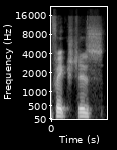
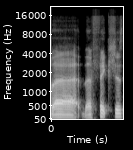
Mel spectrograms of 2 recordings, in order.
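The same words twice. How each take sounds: First: Said in the usual way. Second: Real voice crack on "fixtures" as it rises. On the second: Real, not acted. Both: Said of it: "That was a bit of a voice crack".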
